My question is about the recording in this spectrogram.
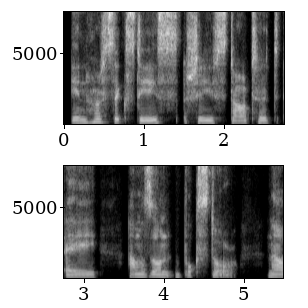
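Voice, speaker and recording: A woman's voice: low voice, darkish tone. A middle-aged woman, a planner designer and online entrepreneur, giving a casual, chatty product walkthrough to her camera, often using "you know" as a filler.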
